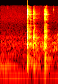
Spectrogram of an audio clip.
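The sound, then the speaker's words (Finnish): Three quick clinks of yellow and lilac plastic tableware knocking together in a box, light and hollow, with a low steady hum underneath and no talking. “Et mulla on jotain tuollaisia muita, niin niistä sitten hajoilee, kun aina tulee joku äkkijarrutus ja ne osuu toisiinsa tuolla laatikossa, niin olen löytänyt tällaiset kivat muoviset.”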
